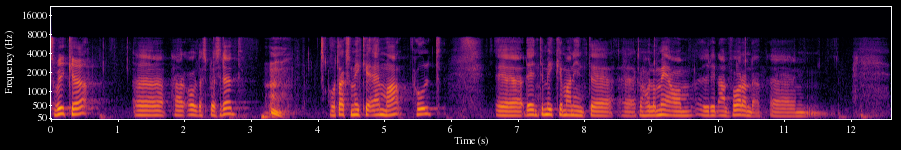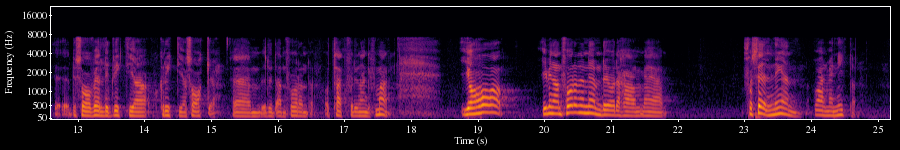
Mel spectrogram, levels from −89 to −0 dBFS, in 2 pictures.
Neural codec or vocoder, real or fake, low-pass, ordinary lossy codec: none; real; 7.2 kHz; none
